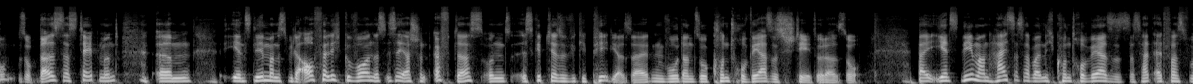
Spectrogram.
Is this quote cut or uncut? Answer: uncut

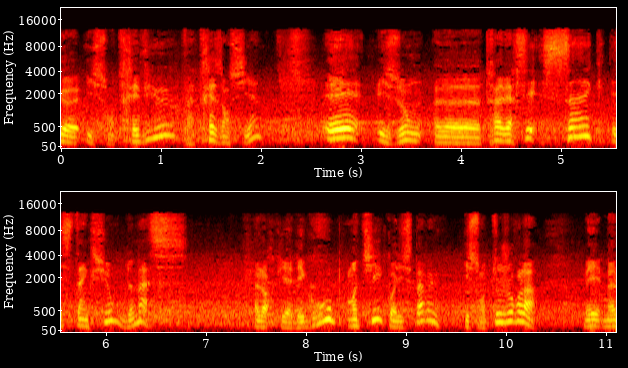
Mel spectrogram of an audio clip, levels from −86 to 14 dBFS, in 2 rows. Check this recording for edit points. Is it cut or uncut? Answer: uncut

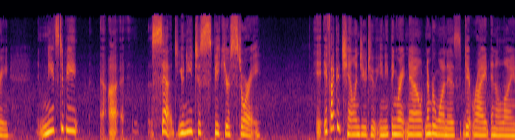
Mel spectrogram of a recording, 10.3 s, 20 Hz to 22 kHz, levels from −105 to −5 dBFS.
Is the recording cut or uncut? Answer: uncut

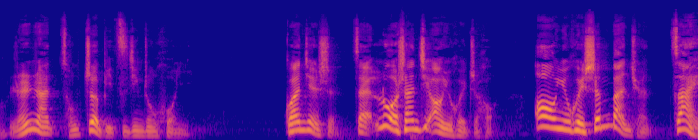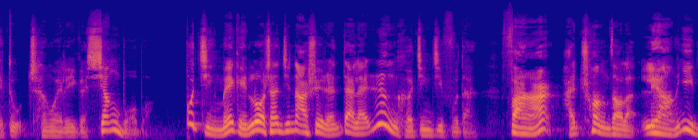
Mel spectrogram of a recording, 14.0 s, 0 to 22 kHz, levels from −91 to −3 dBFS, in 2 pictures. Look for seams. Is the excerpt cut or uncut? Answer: cut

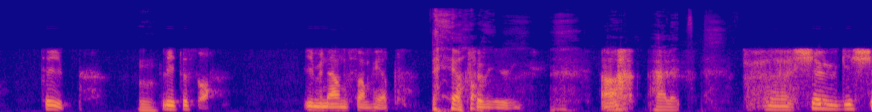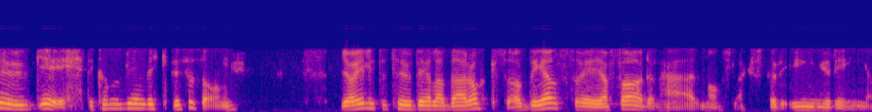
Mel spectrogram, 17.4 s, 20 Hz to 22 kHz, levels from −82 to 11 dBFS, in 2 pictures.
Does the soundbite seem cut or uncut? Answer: uncut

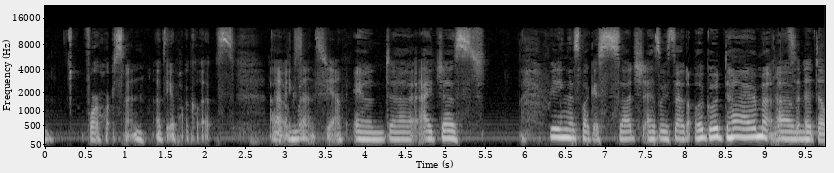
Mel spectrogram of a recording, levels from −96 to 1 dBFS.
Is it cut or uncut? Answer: uncut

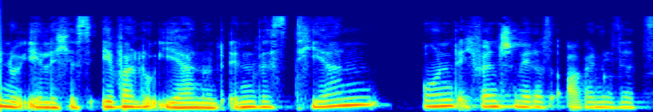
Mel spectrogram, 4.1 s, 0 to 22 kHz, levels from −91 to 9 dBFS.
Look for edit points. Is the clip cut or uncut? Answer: cut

